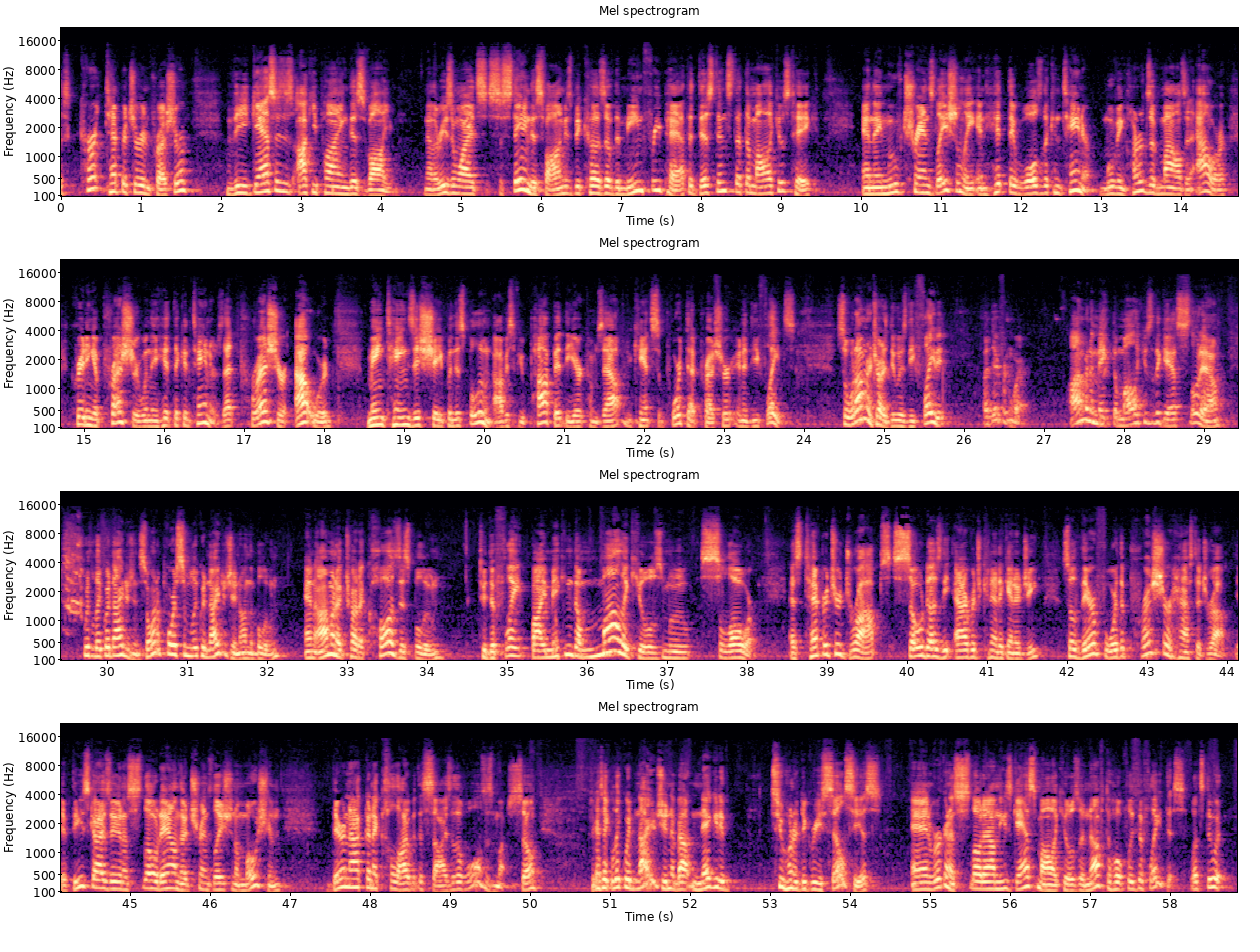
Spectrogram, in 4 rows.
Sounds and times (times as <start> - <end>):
Speech: 0.0 - 58.8.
